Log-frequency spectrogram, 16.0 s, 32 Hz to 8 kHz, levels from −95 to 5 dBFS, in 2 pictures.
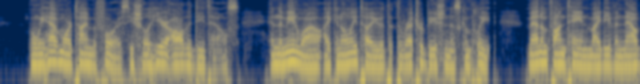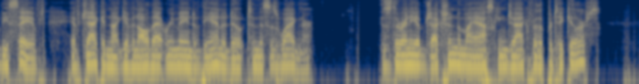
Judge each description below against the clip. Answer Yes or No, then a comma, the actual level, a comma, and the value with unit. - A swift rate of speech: Yes, fast, 215 wpm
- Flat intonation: Yes, narrow, 2.2 semitones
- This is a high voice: No, low, 105 Hz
